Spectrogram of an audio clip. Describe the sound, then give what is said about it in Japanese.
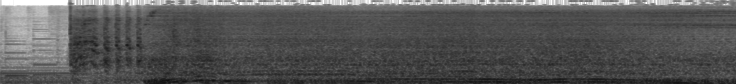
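A car engine started by a driver seated in the cockpit: a brief starter whir, then the engine catches and runs loud with a rasping, motorbike-like tone, its pitch climbing and wavering as it is revved. “はい、じゃあエンジン回します。”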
